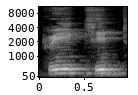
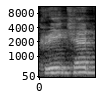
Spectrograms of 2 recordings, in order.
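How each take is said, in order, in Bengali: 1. দ্বিতীয় স্বরধ্বনিটি 'ih' এর মতো উচ্চারিত হয়। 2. দ্বিতীয় স্বরধ্বনিটি 'eh' এর মতো উচ্চারিত হয়। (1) "আপনি যদি ইংরেজি উচ্চারণ করেন তখন ক্রিকেট হবে না, ক্রিকিট" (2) "আসলে ক্রিকেট উচ্চারণটা হলো বাংলা উচ্চারণ"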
